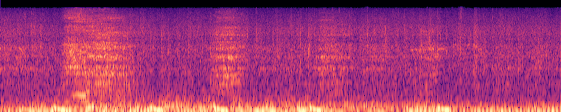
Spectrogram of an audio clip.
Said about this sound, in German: So, hier hocken wir uns hin. Zumindest schützt uns das Blätterdach ein wenig vor dem Regen.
